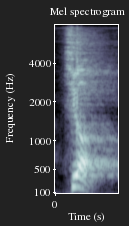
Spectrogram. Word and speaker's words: trượng: Chữ thứ 39, chữ trượng, âm Hán Việt đọc là trượng, nghĩa Việt là đơn vị chiều dài, 10 thước ta là một trượng.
